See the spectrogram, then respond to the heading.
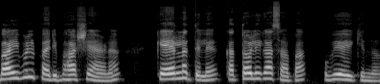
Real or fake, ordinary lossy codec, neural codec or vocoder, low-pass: fake; Opus, 24 kbps; vocoder, 44.1 kHz, 128 mel bands every 256 samples, BigVGAN v2; 19.8 kHz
